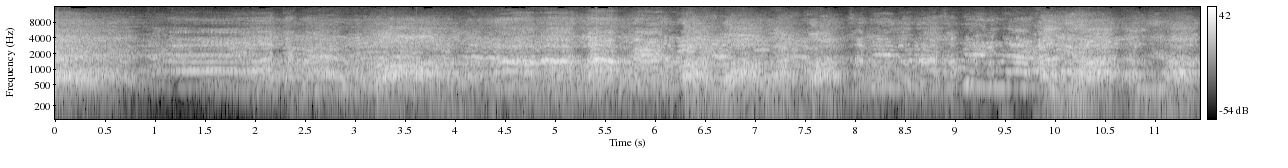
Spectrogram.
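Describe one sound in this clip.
A man preaches with animation into a microphone, heard through loudspeakers.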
